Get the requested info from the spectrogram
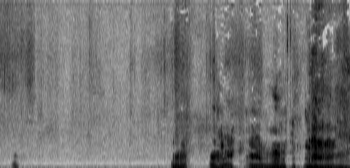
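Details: Giant schnauzer puppies at five weeks old: after a quiet stretch, a run of five rough, throaty growl bursts, each about half a second long, follows in quick succession in a small room.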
